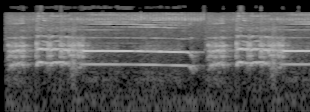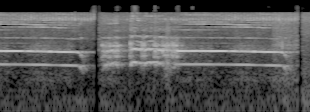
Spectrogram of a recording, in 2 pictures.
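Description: A rooster crowing three times at an even pace, about two seconds apart. Each crow has a short broken start and a long held note that drops off at the end.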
